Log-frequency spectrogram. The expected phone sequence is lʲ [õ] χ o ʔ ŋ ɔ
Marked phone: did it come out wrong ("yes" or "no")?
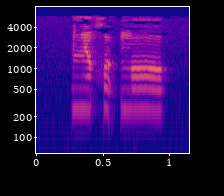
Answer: no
